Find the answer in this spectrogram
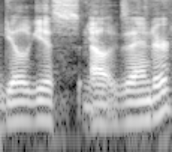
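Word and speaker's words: Gilgeous-Alexander: Gilgeous Alexander.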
